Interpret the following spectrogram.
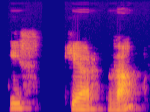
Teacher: The I and the E and the E mush together into one syllable.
